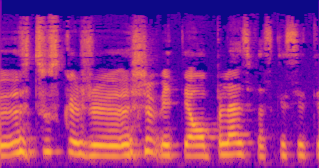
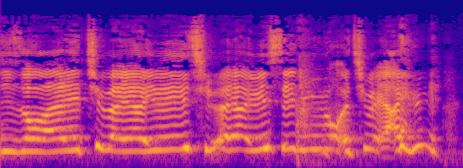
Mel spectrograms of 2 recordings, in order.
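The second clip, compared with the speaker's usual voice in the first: mock crying, much higher pitched, tearful encouraging tone; 7 semitones higher than usual. Recalling a hard year, retelling crying self-encouragement. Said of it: "Je l'ai écouté en chialant".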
